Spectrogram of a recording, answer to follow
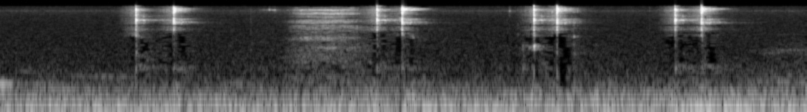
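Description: Computer mouse button clicked four times, about a second apart, each a quick press-and-release double click, advancing the slides of a presentation.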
